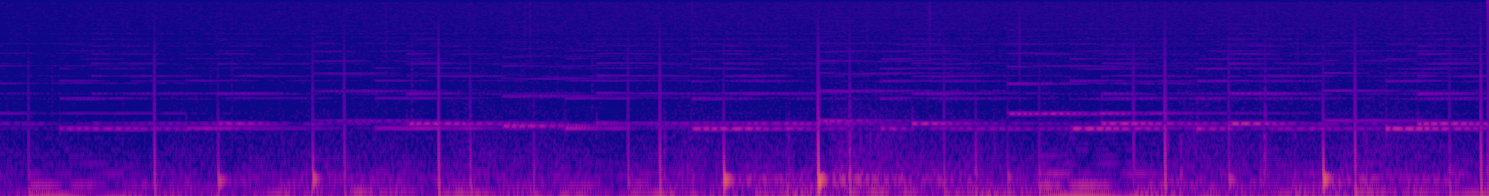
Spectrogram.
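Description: Electronic music with a deep bass and a sharp beat plays from a record on a turntable.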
